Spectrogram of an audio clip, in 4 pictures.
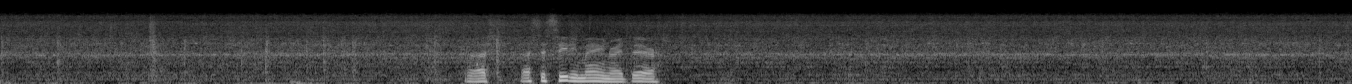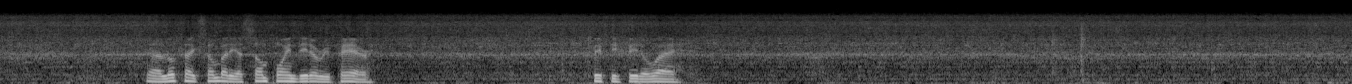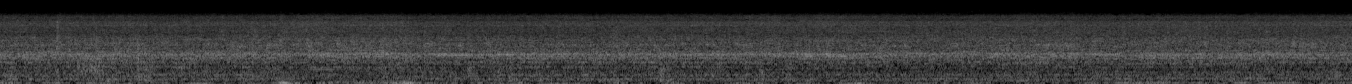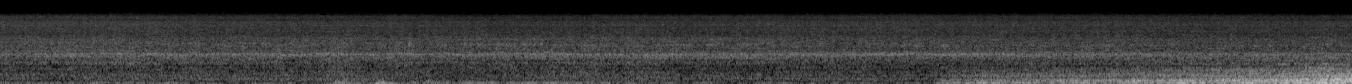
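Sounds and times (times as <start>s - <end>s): high-pressure water hissing: 0.0s - 54.0s
low rumble: 49.9s - 54.0s.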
